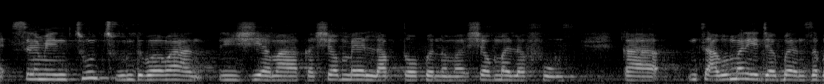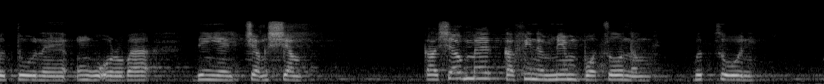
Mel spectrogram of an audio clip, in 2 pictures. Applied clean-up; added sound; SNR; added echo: neural separator model SepFormer DNS4.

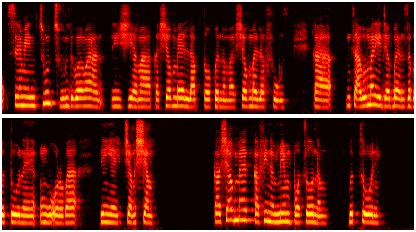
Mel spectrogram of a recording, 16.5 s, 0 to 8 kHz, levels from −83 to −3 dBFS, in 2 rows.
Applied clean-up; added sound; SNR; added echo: neural mask model DeepFilterNet 3.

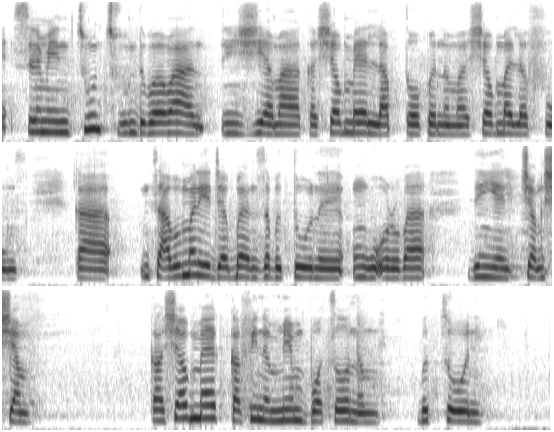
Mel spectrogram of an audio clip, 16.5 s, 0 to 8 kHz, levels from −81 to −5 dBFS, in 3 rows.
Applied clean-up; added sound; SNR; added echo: none; none; none; none.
